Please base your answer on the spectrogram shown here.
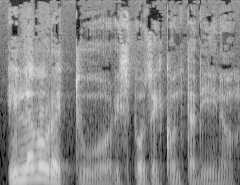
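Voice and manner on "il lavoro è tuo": farmer's voice. A narrator's reading.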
